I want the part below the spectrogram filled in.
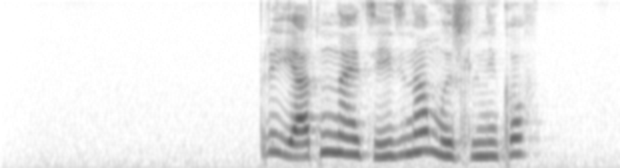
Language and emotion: Russian, positive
